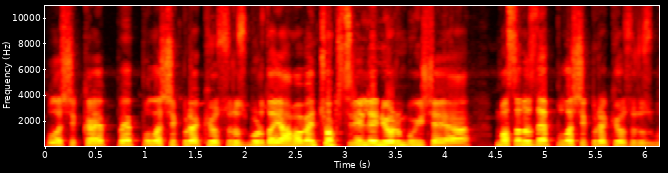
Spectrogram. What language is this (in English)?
Turkish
